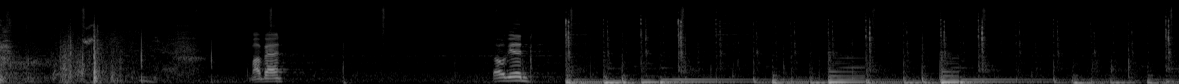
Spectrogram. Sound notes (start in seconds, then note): 0.0 racket smacking; 3.3 hand patting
